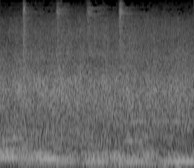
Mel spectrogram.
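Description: A large crowd claps steadily, a dense, even patter of applause, with sustained low musical tones playing underneath throughout. The audience is applauding the name of Jesus.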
